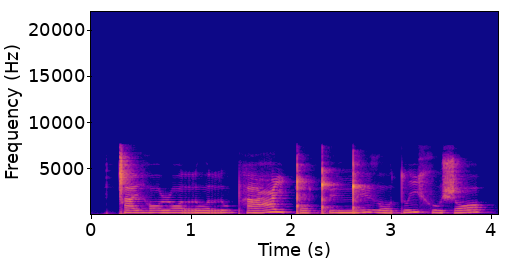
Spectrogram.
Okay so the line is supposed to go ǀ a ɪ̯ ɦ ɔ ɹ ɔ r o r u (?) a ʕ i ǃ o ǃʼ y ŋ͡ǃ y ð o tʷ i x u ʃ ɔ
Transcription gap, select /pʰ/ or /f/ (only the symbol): pʰ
